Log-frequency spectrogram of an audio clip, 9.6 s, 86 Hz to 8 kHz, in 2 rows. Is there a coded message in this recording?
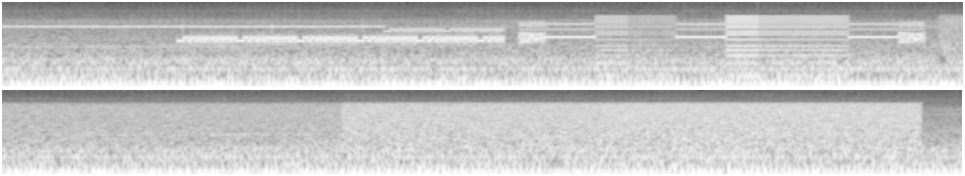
Yes: dial-up modem handshake (V.34 or later) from 0.0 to 9.4 s, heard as a whistle, warbles, then hiss, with street noise.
